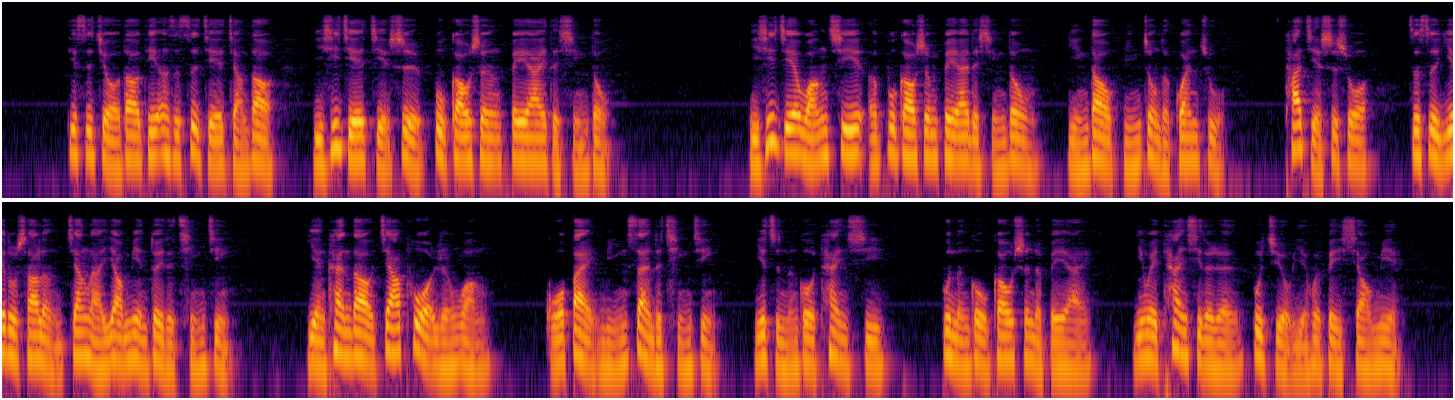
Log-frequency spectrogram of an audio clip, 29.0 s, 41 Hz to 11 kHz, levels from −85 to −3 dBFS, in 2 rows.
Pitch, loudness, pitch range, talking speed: 110 Hz, -22 LUFS, 95-125 Hz, 215 characters per minute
